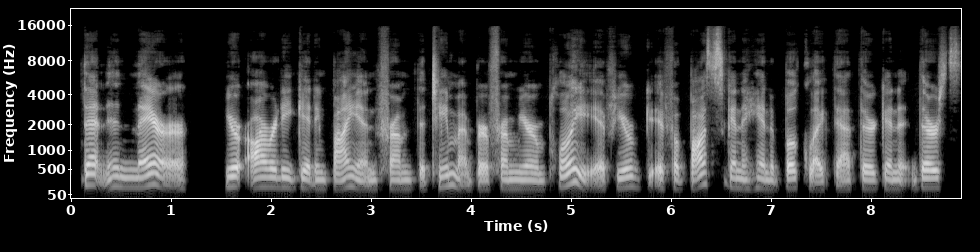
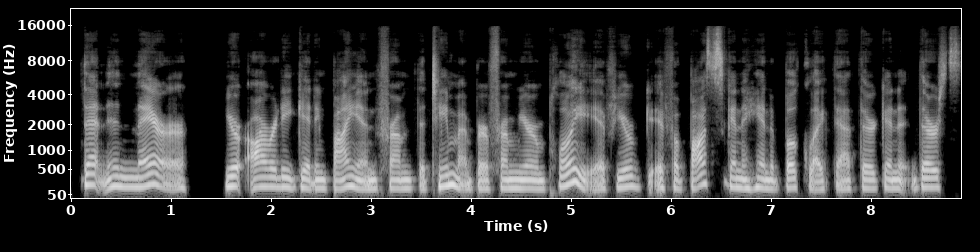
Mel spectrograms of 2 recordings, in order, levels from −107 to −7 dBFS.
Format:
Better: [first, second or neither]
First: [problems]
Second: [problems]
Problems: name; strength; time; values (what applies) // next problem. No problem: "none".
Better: second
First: thin; very; fading below 400 Hz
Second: none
